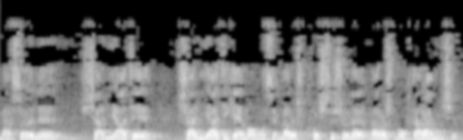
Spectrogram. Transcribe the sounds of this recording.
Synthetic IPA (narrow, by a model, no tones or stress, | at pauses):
mæsɒːe̞le | ʃæɾiːʔæt̪ʰe | ʃæɾiːʔæt̪ʰiːce̞emɒːmho̞sejnbæɾɒːʃkʰoʃt̪e̞ʃod̪æbæɾɒːʃmoht̪ʰæɾæmːiːʃe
